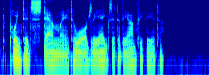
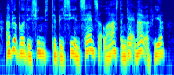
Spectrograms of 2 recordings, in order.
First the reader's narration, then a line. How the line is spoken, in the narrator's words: he said eagerly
